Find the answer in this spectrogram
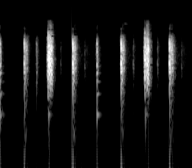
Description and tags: Same loop as "minimalish" without the instruments.
minimal, loop, percussion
